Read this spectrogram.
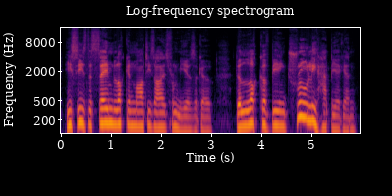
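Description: A man's voice: fairly high pitch, expressive, measured pace. A man narrating a scripted radio drama in a theatrical storytelling manner.

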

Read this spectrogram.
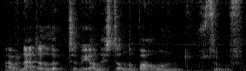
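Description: A man in his forties with an English accent, chatting casually to camera as he reviews a beer at his home bar, rambling and relaxed with lots of fillers. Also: low-pitched, racing, vocal fry, a little hiss or hum. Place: home bar room with dartboard and signs.

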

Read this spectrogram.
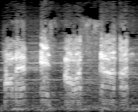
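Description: A man voicing a cold, domineering alien machine in a science-fiction audio drama, croaking slow commands through an electronic robot effect. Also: a bass voice, over loud music, heavily acted. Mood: cold, commanding. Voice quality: croaking, grating mechanical monotone. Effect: electronic robot voice modulation.

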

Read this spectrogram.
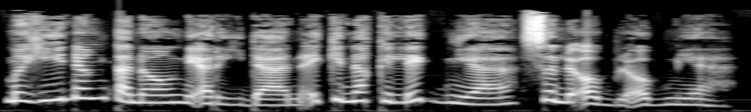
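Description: Woman, Filipino accent, dramatic audiobook narration, higher-pitched, dry close recording, background music. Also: big pitch swings, a little fast, dark tone, no room sound. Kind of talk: scripted dramatic story narration.

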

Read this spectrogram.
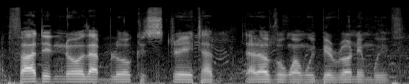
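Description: A man's voice: fairly low pitch, little pitch movement, normal speed, a bit bright. Joking young man doing mock-patois commentary. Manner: joking, rambling, puts on a mock Jamaican accent. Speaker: gameplay commentator. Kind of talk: casual let's-play commentary.

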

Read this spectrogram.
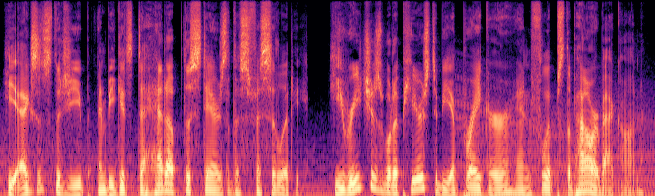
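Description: A man's voice: on the low side, animated, fairly quick. A man giving a scripted narration that recaps horror footage in a casual, wry way. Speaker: narrator of a video commentary.

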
